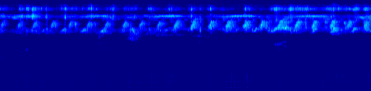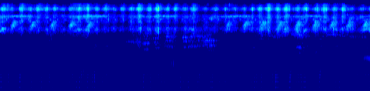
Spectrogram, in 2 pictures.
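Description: Quiet background with a small bird chirping over and over, short high chirps about three a second, and a faint low voice now and then.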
